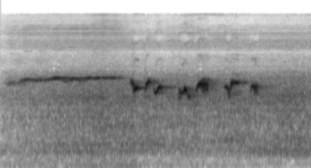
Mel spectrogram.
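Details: Robin song used as training audio to get other robins singing: a long steady high whistle held for over a second, then a run of quick warbled, looping whistled notes.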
